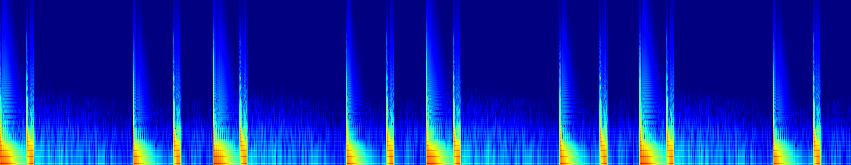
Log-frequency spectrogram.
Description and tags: the cube bombo
They have been created with diverse software on Windows and Linux (drumboxes, synths and samplers) and processed with some FX.
bass, bassdrum, fx, loops, pack, percussion, remix, sample-pack, synths, the-cube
